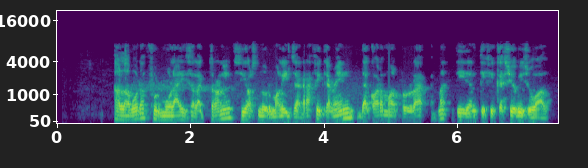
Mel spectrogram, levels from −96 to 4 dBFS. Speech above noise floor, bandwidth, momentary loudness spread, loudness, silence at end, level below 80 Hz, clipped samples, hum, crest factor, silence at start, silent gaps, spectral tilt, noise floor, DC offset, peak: 55 dB; 7.6 kHz; 5 LU; -17 LUFS; 0.15 s; -54 dBFS; under 0.1%; none; 16 dB; 0.85 s; none; -7.5 dB/octave; -71 dBFS; under 0.1%; -2 dBFS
